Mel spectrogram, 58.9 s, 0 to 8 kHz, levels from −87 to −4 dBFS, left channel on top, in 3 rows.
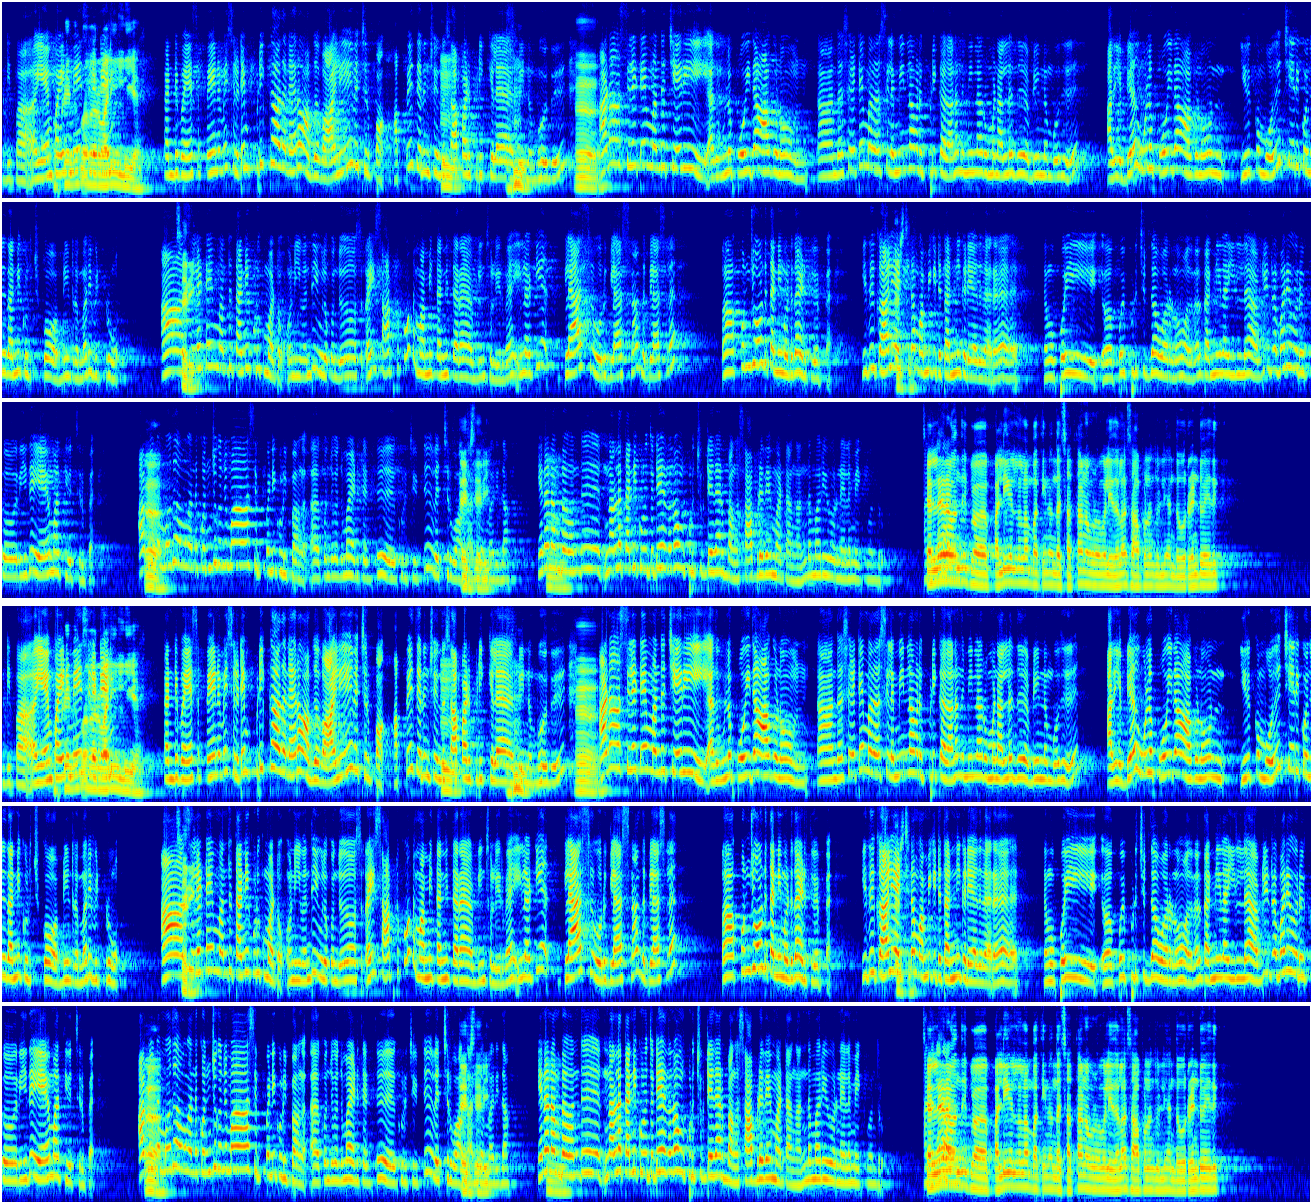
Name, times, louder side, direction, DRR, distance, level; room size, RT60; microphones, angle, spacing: voice 1, 0.0-1.7 2.4-8.6 9.0-16.1 16.6-21.4 22.0-29.8 30.4-31.9 32.5-34.9 35.3-40.5 41.3-46.9 47.3-52.5 53.1-53.7, right 6 dB, 50° right, 16 dB, 0.7 m, -29 dB
voice 2, 0.9-2.1 6.6-6.9 7.7-7.9 8.6-9.0 22.3-22.5 33.0-33.1 41.4-41.7 46.1-46.6 47.4-47.7 53.1-57.5, right 1 dB, 10° right, 5 dB, 0.7 m, -28 dB
25.5 x 21.5 x 7.2 m, 1.3 s
head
